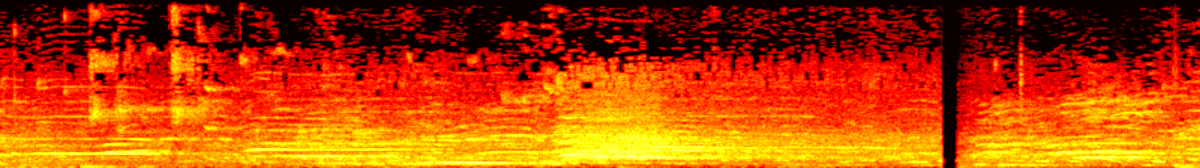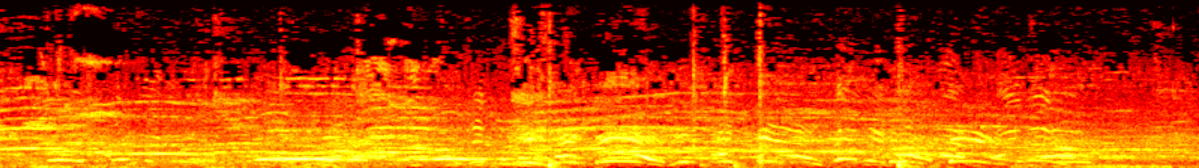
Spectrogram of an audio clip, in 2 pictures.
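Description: A crowd cheers and murmurs in a large echoing gym.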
